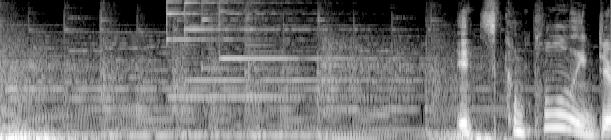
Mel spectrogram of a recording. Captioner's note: pleasant chimes ring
